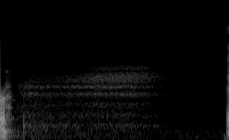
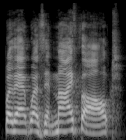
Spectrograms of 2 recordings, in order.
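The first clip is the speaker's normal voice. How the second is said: a put-on, higher and louder voice for the dismissive mother; mother brushing off her grandson, cold and dismissive; mother's cold retort; 5 semitones higher, 5 dB louder than usual. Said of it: "my mother says to him".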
